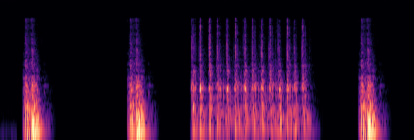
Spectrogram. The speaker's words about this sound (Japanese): あら、あら、扉が開かないわよ。ねえ、あなたちょっと試してみてよ。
